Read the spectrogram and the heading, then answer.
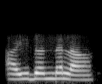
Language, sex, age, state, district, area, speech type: Telugu, female, 18-30, Telangana, Ranga Reddy, rural, conversation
